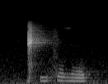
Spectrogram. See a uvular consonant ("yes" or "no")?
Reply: no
